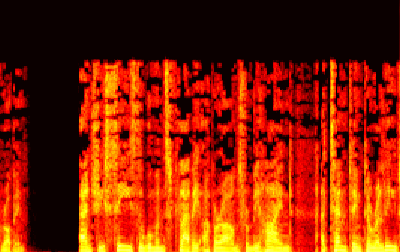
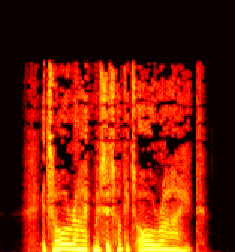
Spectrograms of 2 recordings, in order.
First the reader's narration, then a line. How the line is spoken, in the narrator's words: she said soothingly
